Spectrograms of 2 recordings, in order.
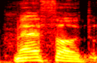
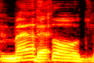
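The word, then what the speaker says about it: method: 메서드. 네. 좋아요. 발음 좋았어요. 메서드 네, 좋아요. 메소드라고 안 거든요.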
